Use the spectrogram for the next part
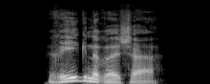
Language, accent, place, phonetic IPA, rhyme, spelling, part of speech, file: German, Germany, Berlin, [ˈʁeːɡnəʁɪʃɐ], -eːɡnəʁɪʃɐ, regnerischer, adjective, De-regnerischer.ogg
- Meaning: 1. comparative degree of regnerisch 2. inflection of regnerisch: strong/mixed nominative masculine singular 3. inflection of regnerisch: strong genitive/dative feminine singular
